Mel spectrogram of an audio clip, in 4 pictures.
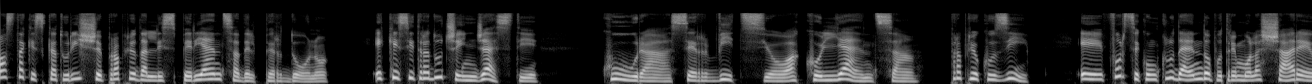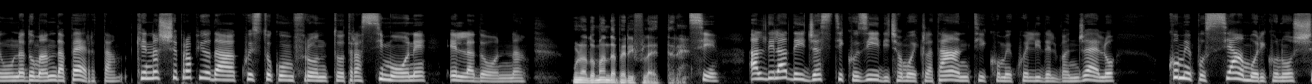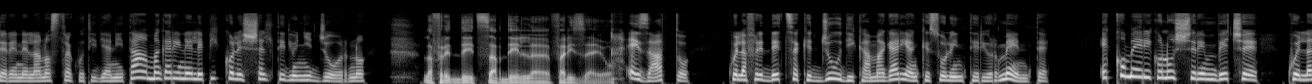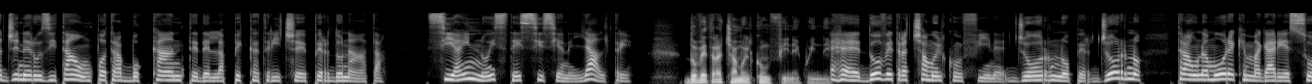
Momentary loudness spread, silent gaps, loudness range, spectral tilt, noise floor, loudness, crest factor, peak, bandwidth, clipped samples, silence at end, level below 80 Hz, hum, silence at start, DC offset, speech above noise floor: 9 LU; none; 3 LU; -4.5 dB/octave; -64 dBFS; -18 LUFS; 18 dB; 0 dBFS; 12 kHz; under 0.1%; 0 s; -42 dBFS; none; 0 s; under 0.1%; 47 dB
